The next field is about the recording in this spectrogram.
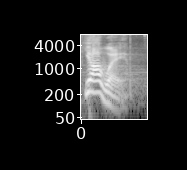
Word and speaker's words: Yahweh: In Hebrew, it's pronounced Yahweh.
